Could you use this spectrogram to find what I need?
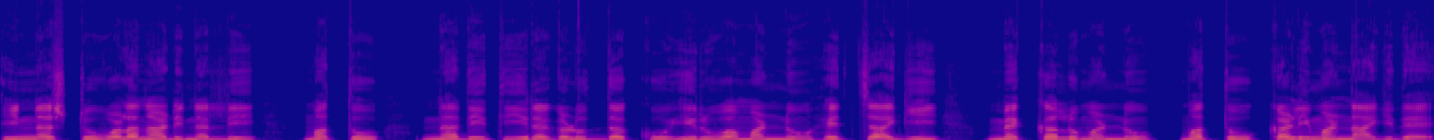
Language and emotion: Kannada, neutral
